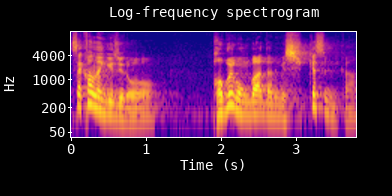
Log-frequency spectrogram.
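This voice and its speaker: With audible room echo, a man speaks at a moderate pace, his fairly high voice making very wide pitch swings. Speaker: pastor. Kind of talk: sermon.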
